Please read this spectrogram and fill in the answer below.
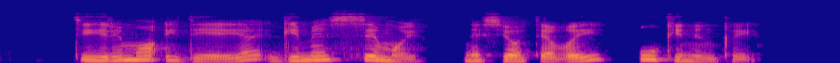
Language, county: Lithuanian, Panevėžys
